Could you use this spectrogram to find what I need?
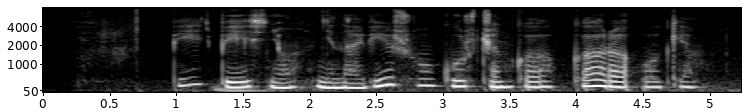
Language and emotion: Russian, sad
